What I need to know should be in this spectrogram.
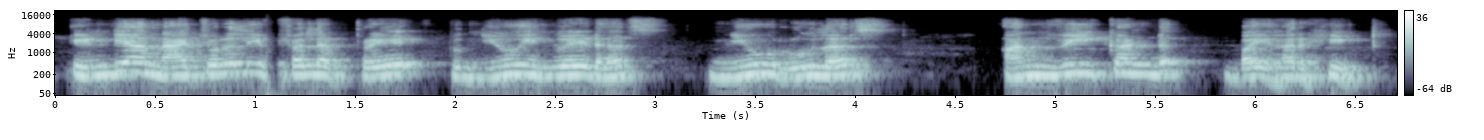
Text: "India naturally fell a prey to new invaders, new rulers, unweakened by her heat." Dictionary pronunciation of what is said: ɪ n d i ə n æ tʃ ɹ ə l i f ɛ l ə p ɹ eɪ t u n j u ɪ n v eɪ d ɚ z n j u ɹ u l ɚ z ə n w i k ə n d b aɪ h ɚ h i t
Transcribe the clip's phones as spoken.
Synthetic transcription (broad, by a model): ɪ n d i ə n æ tʃ ɹ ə l i f ɛ l ə p ɹ eɪ t u n j u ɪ n v eɪ d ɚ s n j u ɹ u l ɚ s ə n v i k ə n d b aɪ h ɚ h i t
